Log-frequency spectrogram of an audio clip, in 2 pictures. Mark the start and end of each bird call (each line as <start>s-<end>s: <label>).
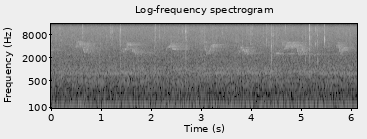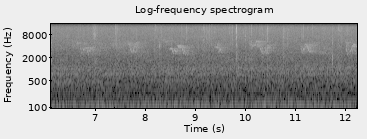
0.0s-12.3s: Red-eyed Vireo (Vireo olivaceus)
4.3s-5.7s: Tufted Titmouse (Baeolophus bicolor)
